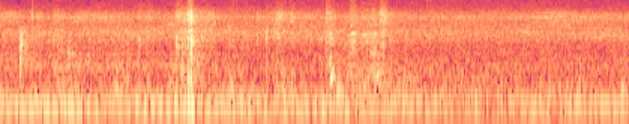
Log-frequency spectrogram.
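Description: A few light knocks and clicks of an aluminium tube cake pan being handled and lifted off a cake turned out onto a plate, the sharpest about a second in, over a steady low hum.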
